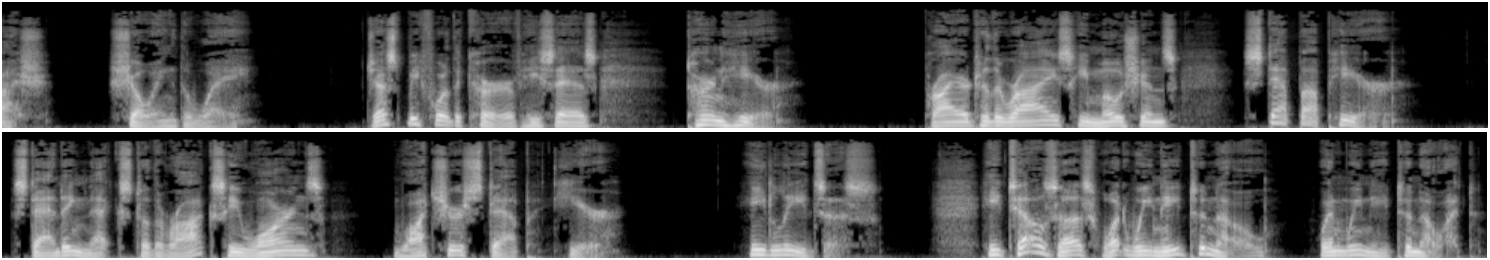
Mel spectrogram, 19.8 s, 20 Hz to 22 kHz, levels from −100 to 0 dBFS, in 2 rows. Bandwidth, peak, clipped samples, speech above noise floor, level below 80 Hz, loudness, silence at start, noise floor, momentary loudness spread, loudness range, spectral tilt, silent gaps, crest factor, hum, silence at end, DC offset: 16.5 kHz; -2 dBFS; under 0.1%; 58 dB; -44 dBFS; -19 LUFS; 0 s; -77 dBFS; 15 LU; 4 LU; -5.5 dB/octave; none; 18 dB; none; 0.1 s; under 0.1%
